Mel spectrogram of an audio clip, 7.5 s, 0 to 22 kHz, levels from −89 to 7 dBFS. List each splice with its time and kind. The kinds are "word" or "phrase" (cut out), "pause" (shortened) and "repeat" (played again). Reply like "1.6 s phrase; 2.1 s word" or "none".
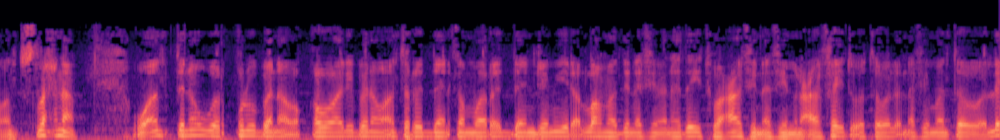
3.4 s word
